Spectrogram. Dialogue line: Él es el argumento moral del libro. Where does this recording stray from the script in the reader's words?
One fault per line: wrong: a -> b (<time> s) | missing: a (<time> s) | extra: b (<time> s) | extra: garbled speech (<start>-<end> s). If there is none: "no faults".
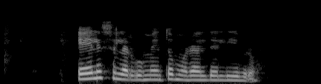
no faults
